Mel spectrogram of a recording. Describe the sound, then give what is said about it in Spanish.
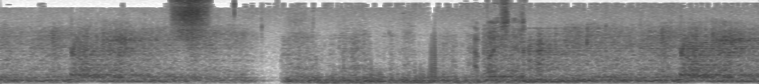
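A tape recording of a loud, steady airplane engine drone as the plane passes over a village before dawn, rumbling continuously, heavy and low, cutting out for a moment midway before resuming, with a person briefly speaking over the noise. “Ahí se escuchan los motores. Ahí se escucha el motor del avión.”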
